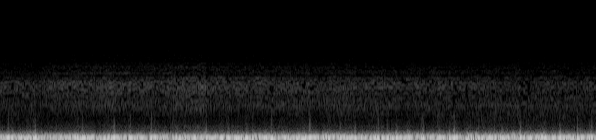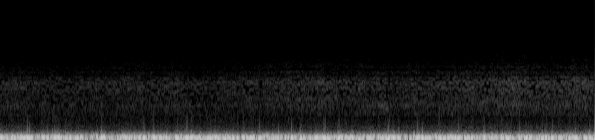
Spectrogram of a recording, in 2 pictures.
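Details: Steady low rumble and throbbing hum, like wind buffeting a microphone, with no animal voice heard.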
